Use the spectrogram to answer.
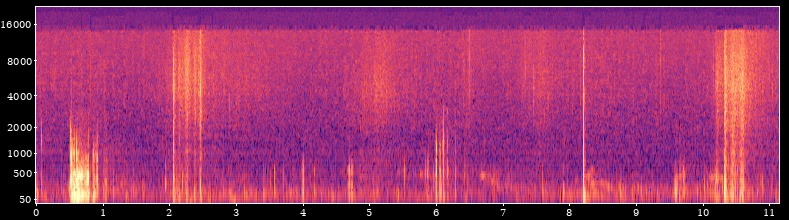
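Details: Recorded stomach growling (borborygmi): low gurgling and rumbling gut sounds in irregular bursts, with a few faint clicks and some background noise.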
